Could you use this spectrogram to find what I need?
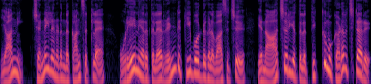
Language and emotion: Tamil, surprised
